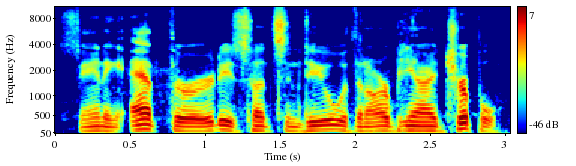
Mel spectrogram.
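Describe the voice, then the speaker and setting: A man's voice: lowish voice, steady tone, a little fast, dry recording. A man doing live baseball play-by-play, with a home run call style that stretches out on big hits.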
